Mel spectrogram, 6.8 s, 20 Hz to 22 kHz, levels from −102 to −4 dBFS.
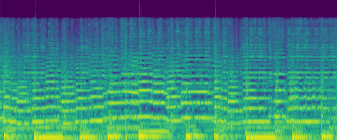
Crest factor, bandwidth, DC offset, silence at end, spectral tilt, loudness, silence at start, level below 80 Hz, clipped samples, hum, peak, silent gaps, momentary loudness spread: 14 dB; 11.5 kHz; under 0.1%; 0 s; -6.5 dB/octave; -15 LUFS; 0 s; -20 dBFS; under 0.1%; none; 0 dBFS; none; 4 LU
